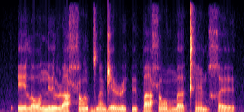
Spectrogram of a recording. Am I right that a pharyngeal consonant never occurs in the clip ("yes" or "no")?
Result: no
